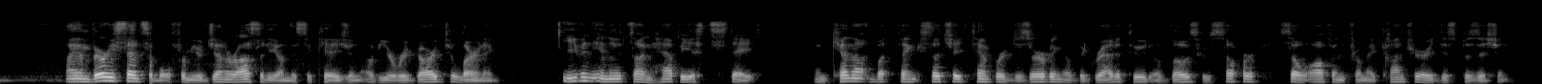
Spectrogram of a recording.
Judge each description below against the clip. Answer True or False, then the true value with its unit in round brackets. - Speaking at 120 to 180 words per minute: True (160 wpm)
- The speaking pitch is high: False (115 Hz)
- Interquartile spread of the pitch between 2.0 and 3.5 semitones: False (4.1 semitones)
